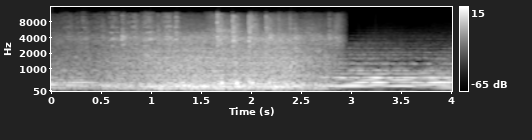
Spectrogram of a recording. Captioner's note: soft music; cooking noises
